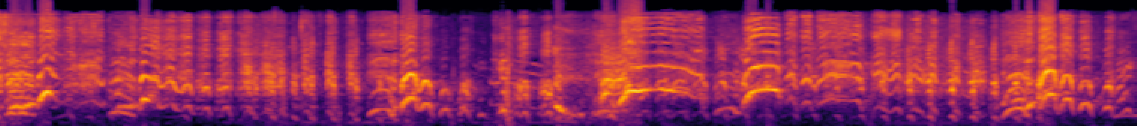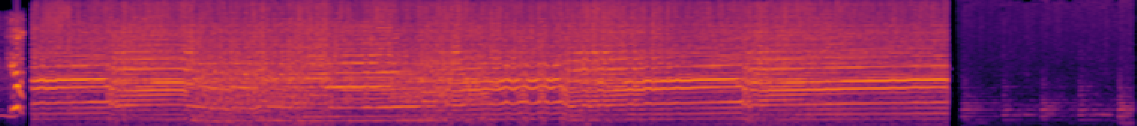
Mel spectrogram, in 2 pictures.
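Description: A man yelling and shrieking in fright, with laughter, for about ten seconds. After a cut comes a steady droning pitched tone that slowly dips and rises for about seven seconds and then stops suddenly.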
